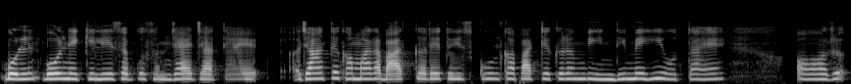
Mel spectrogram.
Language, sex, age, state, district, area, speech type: Hindi, female, 18-30, Rajasthan, Jodhpur, urban, spontaneous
